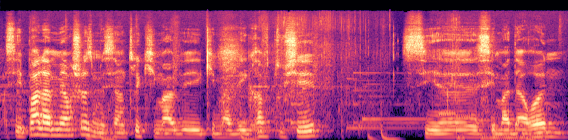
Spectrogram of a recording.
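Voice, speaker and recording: A man telling a story to friends in a casual, halting way, full of slang and fillers. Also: fairly low pitch, over music. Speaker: guest.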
